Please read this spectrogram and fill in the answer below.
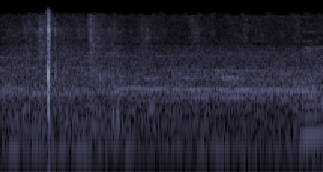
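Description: A single sharp crack of a willow cricket bat striking the leather ball, a fraction of a second in, as a short ball is hit away into the outfield.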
